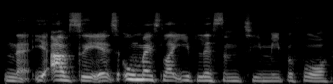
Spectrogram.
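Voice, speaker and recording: As the guest expert on a casual podcast interview, a woman who writes books and specializes in world-building chats in a jokey, emphatic way. Her voice sits on the low side and she talks a little fast.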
